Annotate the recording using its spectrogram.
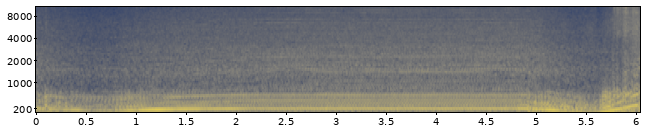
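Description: A car engine holds a steady high rev for a few seconds.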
